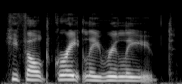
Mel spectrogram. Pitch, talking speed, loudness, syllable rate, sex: 195 Hz, 130 wpm, -14 LUFS, 4.2 syllables/s, female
